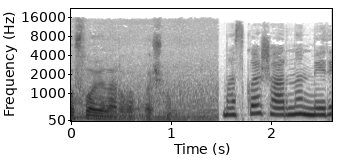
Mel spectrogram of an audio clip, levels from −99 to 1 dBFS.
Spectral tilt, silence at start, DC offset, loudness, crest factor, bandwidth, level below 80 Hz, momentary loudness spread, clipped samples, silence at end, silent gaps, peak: -6 dB/octave; 0 s; under 0.1%; -20 LUFS; 18 dB; 16 kHz; -38 dBFS; 12 LU; under 0.1%; 0 s; none; -2 dBFS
